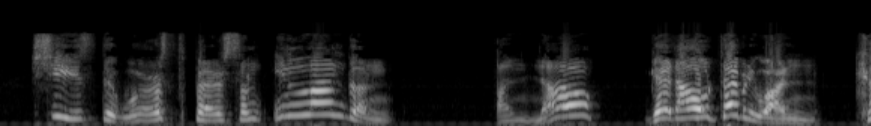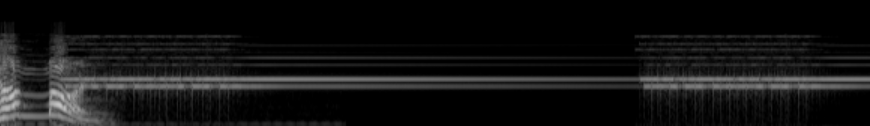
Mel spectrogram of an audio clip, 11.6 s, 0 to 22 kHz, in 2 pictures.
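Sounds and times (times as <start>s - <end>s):
speech: 0.3s - 2.7s, 3.3s - 6.6s
old-style telephone bell ringing: 6.3s - 11.5s.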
